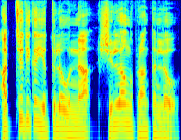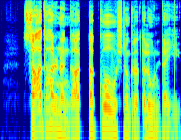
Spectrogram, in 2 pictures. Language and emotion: Telugu, neutral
